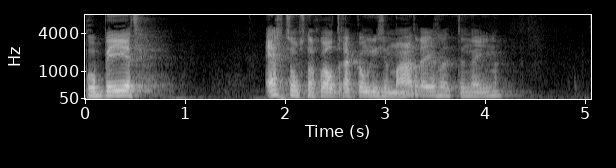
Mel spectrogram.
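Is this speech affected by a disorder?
No.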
